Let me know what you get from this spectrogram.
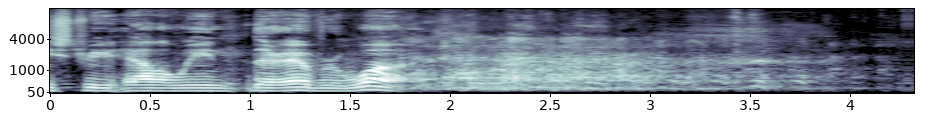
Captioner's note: audience laughing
